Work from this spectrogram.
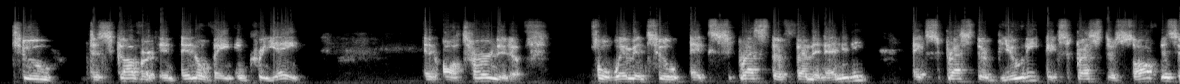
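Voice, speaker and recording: A man's voice: mid-range voice, bright, forceful tone, slightly rough, poor audio. A man giving an opinionated, conversational monologue, blunt and emphatic, with rhetorical questions and pointed repetition. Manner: blunt, profane slang.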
